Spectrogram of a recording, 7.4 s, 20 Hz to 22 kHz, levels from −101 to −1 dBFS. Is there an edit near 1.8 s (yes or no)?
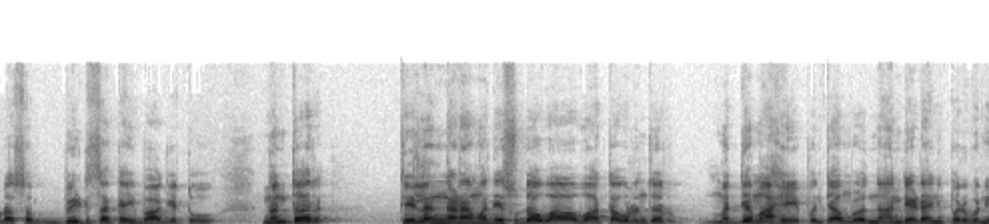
no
